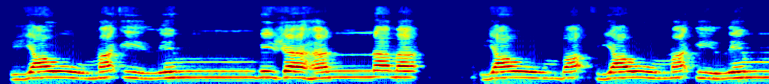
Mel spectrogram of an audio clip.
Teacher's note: मीम की आवाज निकालेंगे क्योंकि दो जेर के बाद बा आ रहा है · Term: इक़लाब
